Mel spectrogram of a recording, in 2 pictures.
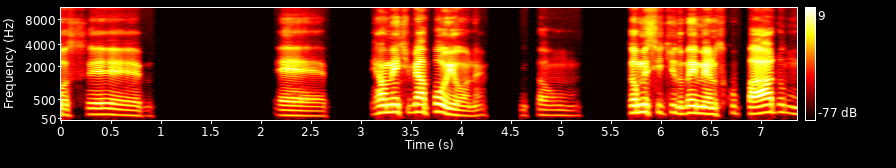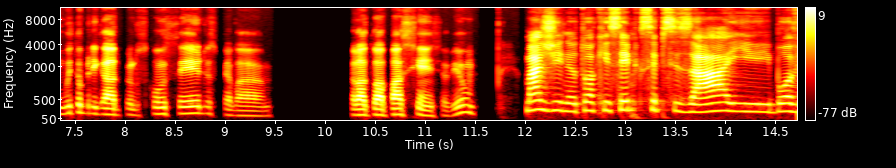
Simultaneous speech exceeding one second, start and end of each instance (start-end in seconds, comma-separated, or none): none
